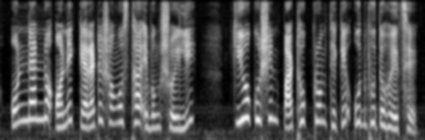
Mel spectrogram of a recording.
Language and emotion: Bengali, neutral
